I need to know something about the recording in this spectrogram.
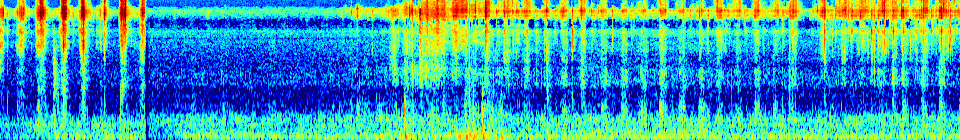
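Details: Rabbit teeth grinding (tooth purring) after eating: soft, rapid clicking and crunching, a contented purr.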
